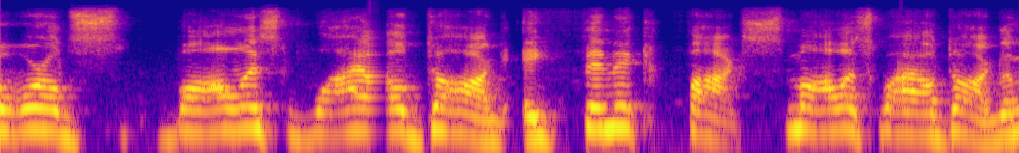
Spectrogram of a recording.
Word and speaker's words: fennec: A fennec fox, smallest wild dog. Let me spell that for you, f-e-n-n-e-c fox.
